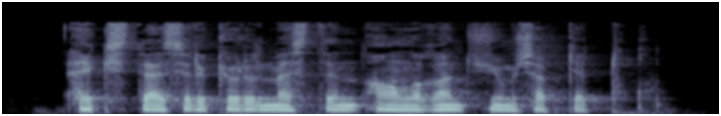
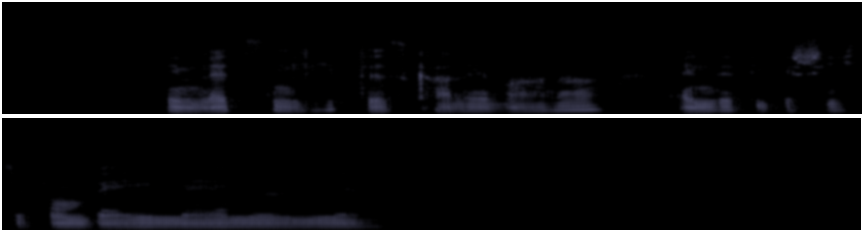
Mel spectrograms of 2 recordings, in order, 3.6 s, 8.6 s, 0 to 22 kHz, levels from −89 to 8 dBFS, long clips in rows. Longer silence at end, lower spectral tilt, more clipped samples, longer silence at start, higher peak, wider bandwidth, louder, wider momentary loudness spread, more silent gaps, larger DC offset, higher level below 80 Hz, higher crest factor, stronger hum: second, 0.5 s vs 2.4 s; first, -5.5 dB/octave vs -4 dB/octave; neither; second, 0.35 s vs 0.85 s; first, -6 dBFS vs -40 dBFS; first, 11.5 kHz vs 7.2 kHz; first, -22 LUFS vs -64 LUFS; first, 10 LU vs 7 LU; second, none vs 1.73-1.80 s, 3.24-3.35 s; neither; first, -50 dBFS vs under -90 dBFS; second, 16 dB vs 26 dB; neither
